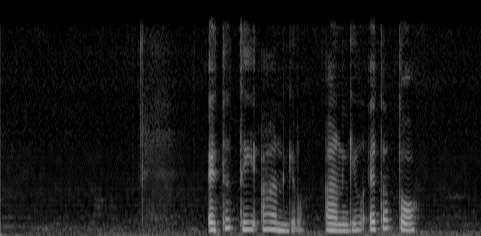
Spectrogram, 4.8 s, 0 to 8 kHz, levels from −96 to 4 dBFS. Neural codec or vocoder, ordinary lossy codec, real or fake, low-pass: codec, 24 kHz, 3.1 kbps, DualCodec; none; fake; 7.2 kHz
